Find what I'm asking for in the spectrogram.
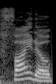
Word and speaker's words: Phydeaux: Well, I had a dog named Fido, but it was spelled P-H-Y-D-E-A-U-X. – I'm putting a little extra on that. – Fido. – Yeah, well, to pronounce it with the French pronunciation. – Yep. Fido. Fido. P-H-Y-D-E-A-U-X.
